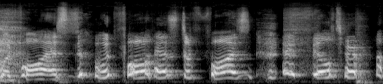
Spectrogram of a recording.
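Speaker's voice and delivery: high, loud laughing tease; cracking up. Real, not acted. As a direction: squeal it out through helpless laughter. Cracks up teasing co-host.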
